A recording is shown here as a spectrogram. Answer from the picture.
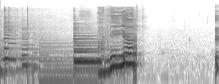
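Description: Live acoustic guitar chords ringing and a man singing a phrase with sliding vocal runs; the music cuts off abruptly about two-thirds of the way in.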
